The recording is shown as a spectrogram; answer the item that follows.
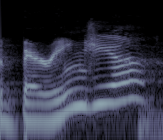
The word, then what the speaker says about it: Beringia: and it is uh the beringia I believe is how you say it beringia Theory because it's from the bearing straight they put an IIA on the end so I I assume it's beringia yeah beringia was like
